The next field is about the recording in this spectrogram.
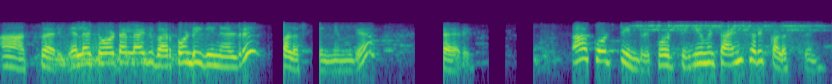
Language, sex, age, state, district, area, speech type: Kannada, female, 45-60, Karnataka, Bellary, urban, conversation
